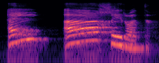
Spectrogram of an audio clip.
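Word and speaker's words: الآخرة: So now I'm going to pronounce this al-akhirata. I'm not skipping it. I'm pronouncing it since it is starting a sentence.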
